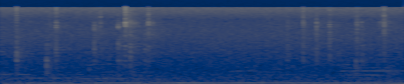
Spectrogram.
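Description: A solid green wax candle held in hand is carved with a small metal knife, the blade scraping off wax shavings that pile up on the blade and the table. Soft, quiet scrapes and light ticking cuts sit over a steady low hum that runs through the whole clip.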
